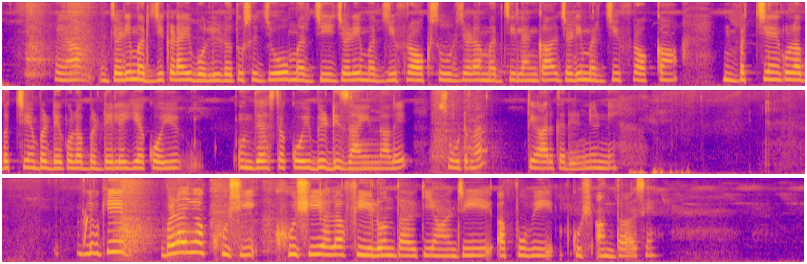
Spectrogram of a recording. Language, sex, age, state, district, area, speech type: Dogri, female, 18-30, Jammu and Kashmir, Kathua, rural, spontaneous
